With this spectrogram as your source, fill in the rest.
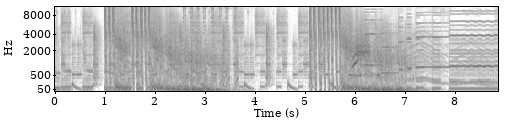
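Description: Bomberman video game explosion effects: a rapid string of loud blasts and crashes with bursts of noise, followed by ringing electronic tones and a sustained synthetic hum near the end.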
